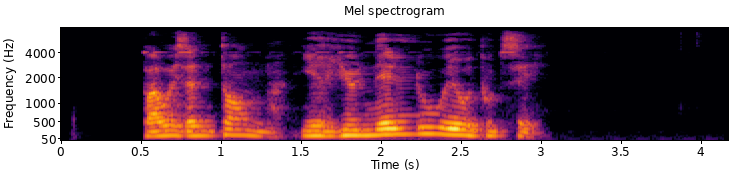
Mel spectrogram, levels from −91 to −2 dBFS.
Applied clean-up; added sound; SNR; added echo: neural mask model DeepFilterNet 3.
